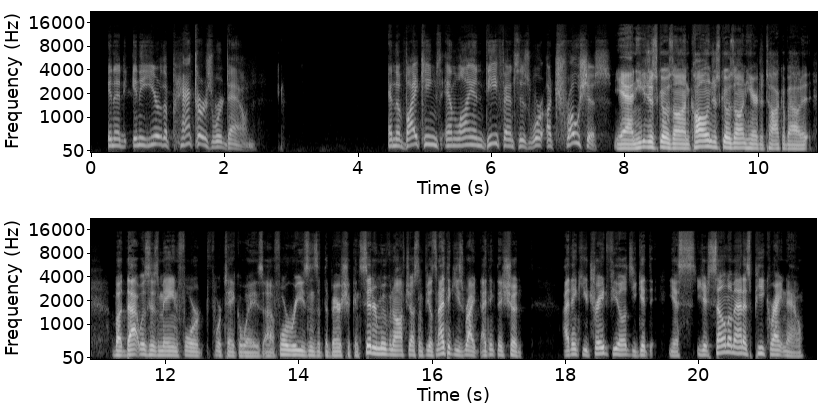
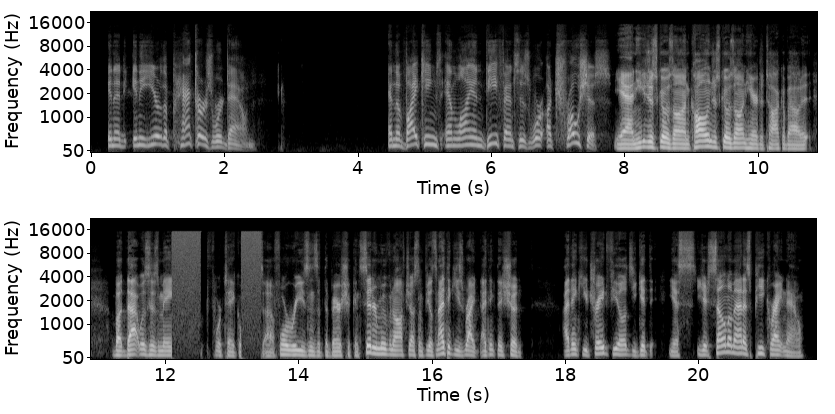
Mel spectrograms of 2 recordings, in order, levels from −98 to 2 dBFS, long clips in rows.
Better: first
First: none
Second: audio cutting out; filled with static; at 12 s and at 13 s

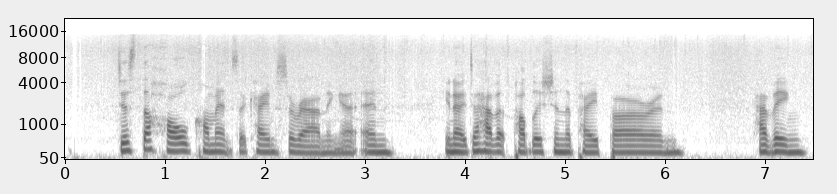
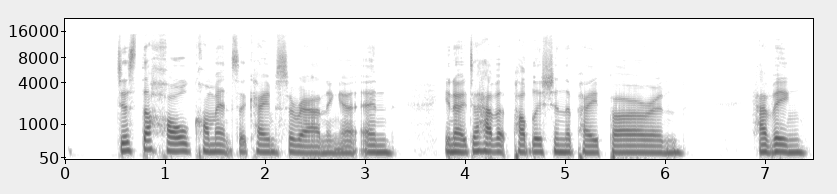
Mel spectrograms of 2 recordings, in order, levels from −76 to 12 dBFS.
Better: second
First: wind noise on the microphone; occasional gusts; 15 dB below the speech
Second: none

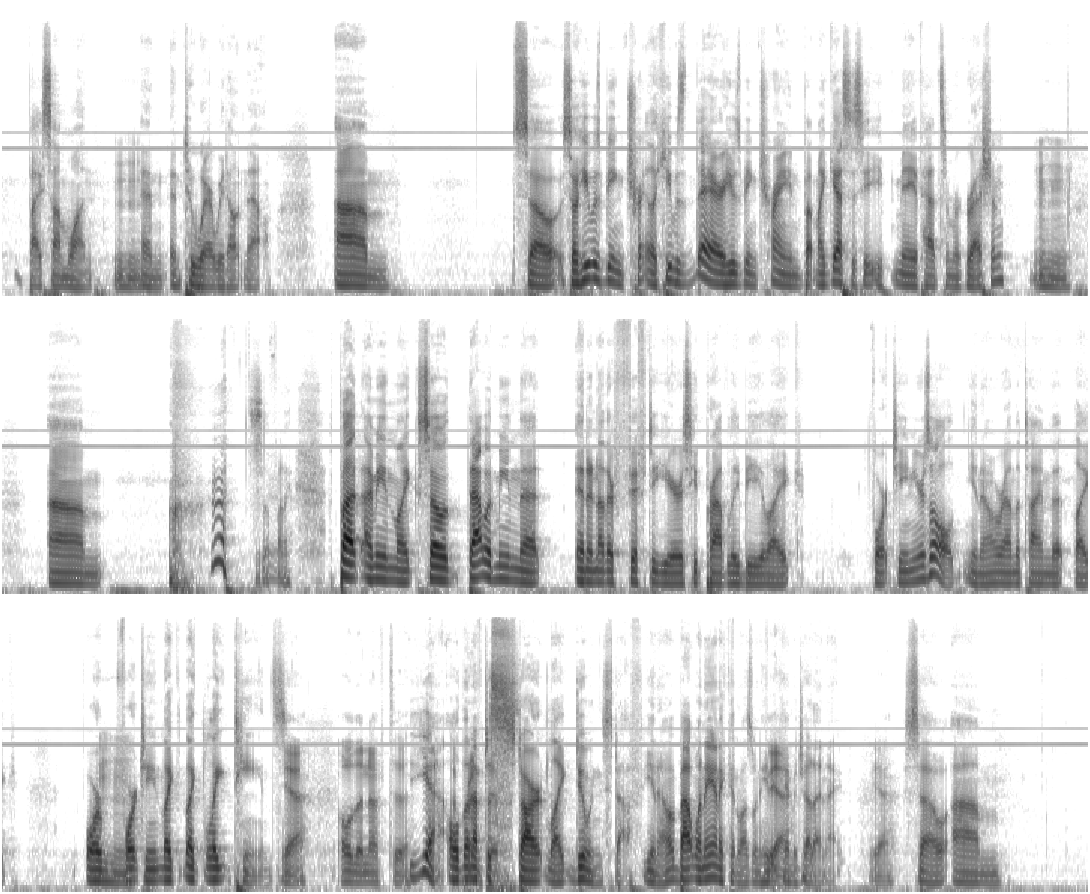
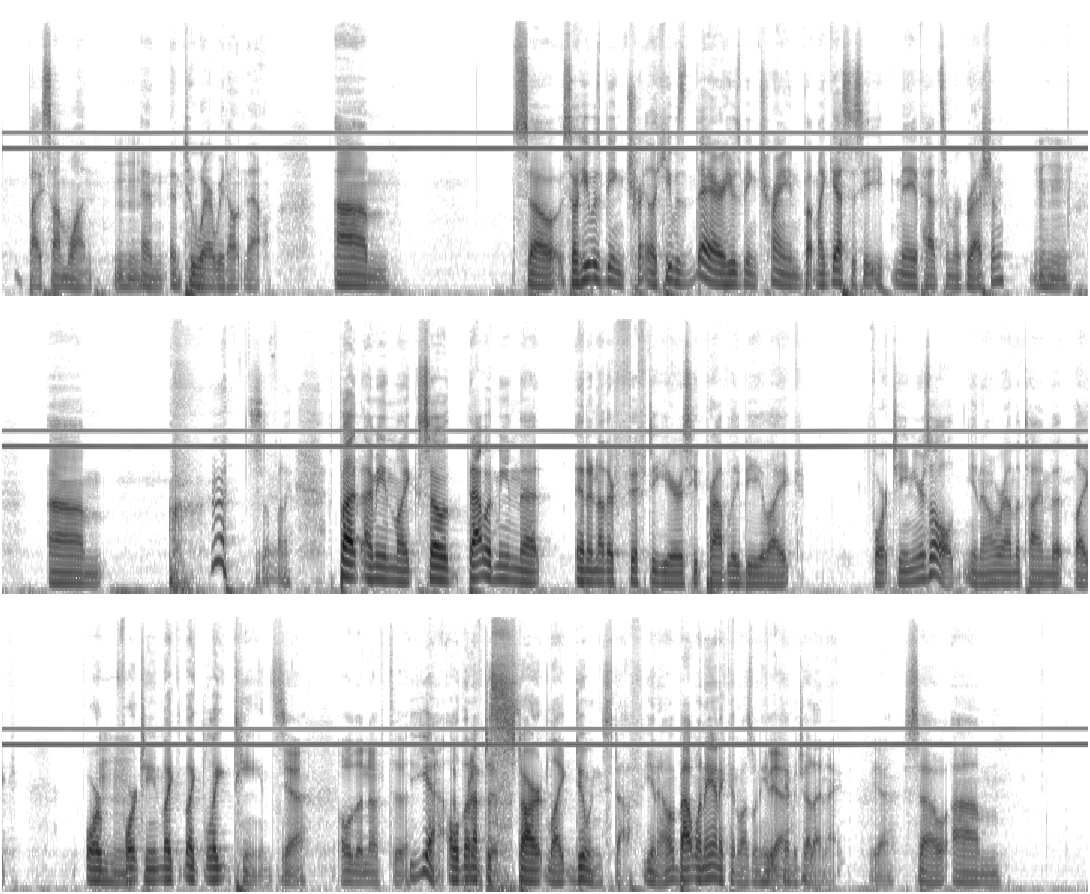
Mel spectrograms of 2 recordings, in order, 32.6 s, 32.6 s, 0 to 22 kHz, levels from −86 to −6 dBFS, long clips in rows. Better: first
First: high-pitched whine; faint; throughout; 3.5 kHz, 30 dB below the speech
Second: high-pitched whine; loud; throughout; 3.5 kHz, 6 dB below the speech

